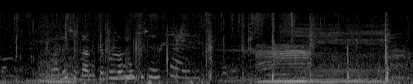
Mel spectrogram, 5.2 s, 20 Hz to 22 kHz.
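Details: Cow being given an apple while on holiday in Lampaden, Germany, on 8 October 2018; after some shorter voiced sounds comes a long, low, steady moo lasting about a second and a half, with people talking close by.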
